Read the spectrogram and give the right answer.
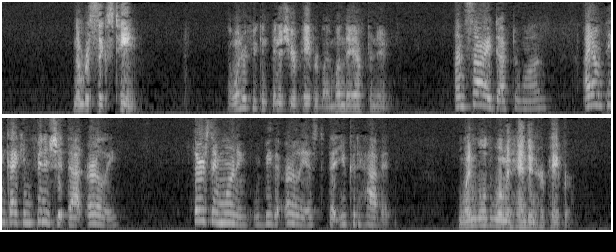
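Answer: Thursday morning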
